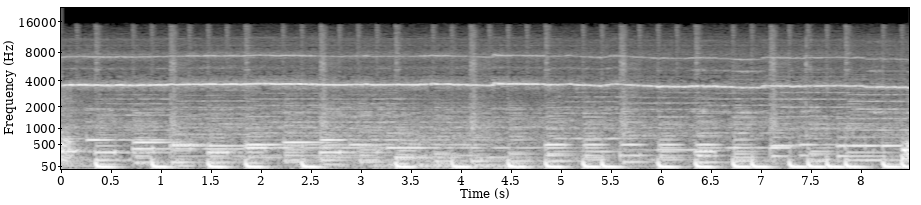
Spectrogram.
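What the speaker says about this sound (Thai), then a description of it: "เสียงแล้วนี่กาต้มน้ำนกหวีด" A whistling kettle on a gas stove lets out a steady, high, shrill whistle that holds for several seconds over rhythmic background music.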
